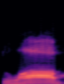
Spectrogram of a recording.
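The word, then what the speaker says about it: Laube: say his name yeah I I think it's it's it's lob La uh it is spelled uh L Au Ube his his Peak backfield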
